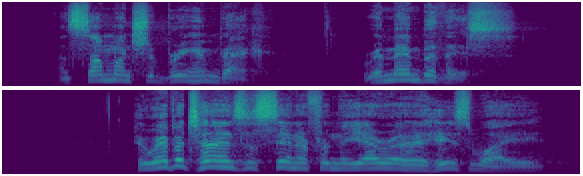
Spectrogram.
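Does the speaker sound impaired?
No.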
